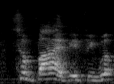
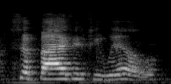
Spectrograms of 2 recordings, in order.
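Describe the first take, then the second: First: Said in the usual way. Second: Slow, dull mock promo read; slow mock of a flat promo; uncharismatic promo. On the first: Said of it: "He said it so uncharismatically". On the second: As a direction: mimic a lifeless wrestling promo. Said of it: "That's how he sounded like".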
